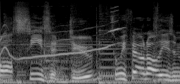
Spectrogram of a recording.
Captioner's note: robot whistles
